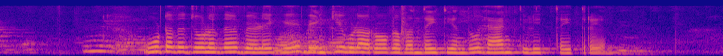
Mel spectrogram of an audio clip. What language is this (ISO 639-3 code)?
kan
